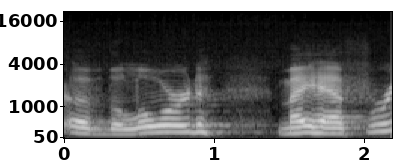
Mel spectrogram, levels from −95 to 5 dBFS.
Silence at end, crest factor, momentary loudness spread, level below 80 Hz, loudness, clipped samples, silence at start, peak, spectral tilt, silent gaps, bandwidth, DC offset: 0 s; 16 dB; 7 LU; -76 dBFS; -19 LUFS; under 0.1%; 0 s; -4 dBFS; -8 dB/octave; none; 4.6 kHz; under 0.1%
